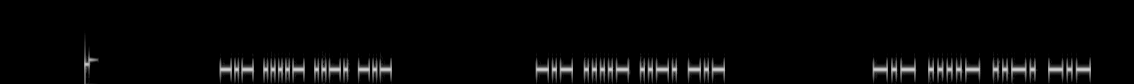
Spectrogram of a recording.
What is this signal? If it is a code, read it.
Morse code, heard as a keyed tone, about 28 wpm, 700 Hz. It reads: K4FK K4FK K4FK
